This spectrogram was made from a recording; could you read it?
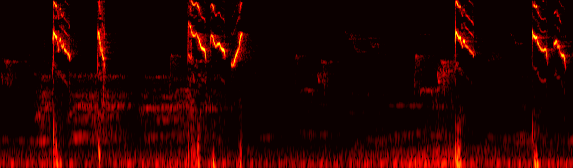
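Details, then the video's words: Dakun white-eye singing in ngalas style, nearly nembak: sharp high chirps, a quick twittered trio, then a pause before two more shrill downslurred notes. "PLECI DAKUN FULL NGALAS HAMPIR NEMBAK"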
